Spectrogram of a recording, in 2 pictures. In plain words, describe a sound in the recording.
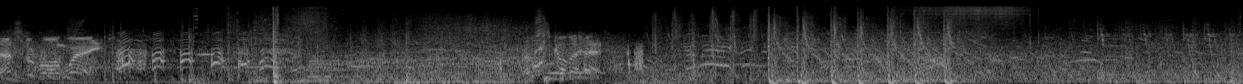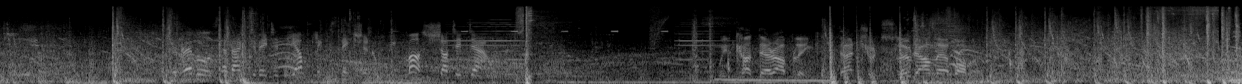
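Blaster shots crack and zap in quick bursts.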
